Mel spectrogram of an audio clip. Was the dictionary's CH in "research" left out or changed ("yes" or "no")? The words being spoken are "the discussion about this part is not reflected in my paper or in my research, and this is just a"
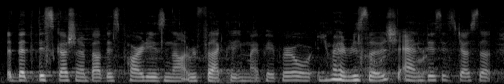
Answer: no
